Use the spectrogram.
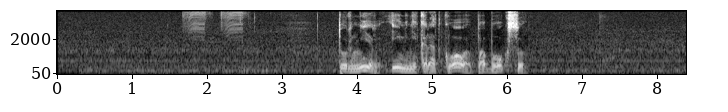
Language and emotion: Russian, neutral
